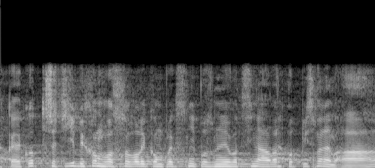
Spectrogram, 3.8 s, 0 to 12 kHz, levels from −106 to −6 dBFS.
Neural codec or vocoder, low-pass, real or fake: codec, 16 kHz, 8 kbps, FreqCodec, larger model; 7.2 kHz; fake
